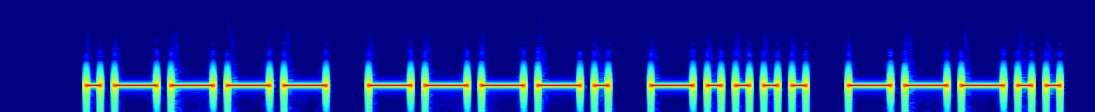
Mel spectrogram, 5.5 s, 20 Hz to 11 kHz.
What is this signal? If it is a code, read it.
Morse code, heard as a keyed tone, about 17 wpm, 700 Hz. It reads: 1968
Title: Numbers - 4-Digit 17wpm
